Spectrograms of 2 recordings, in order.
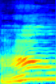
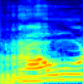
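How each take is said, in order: First: The word begins with an h sound. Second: The word begins with an r sound. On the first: This is the Northern Thai reading. "คนเมืองเปิ้นอ่านว่าเฮา" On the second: This is the central Thai reading. "คนไทยเปิ้นเปิ้นฮ้องว่าเรา"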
